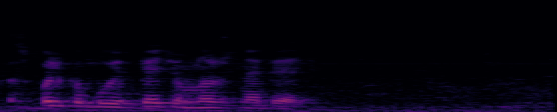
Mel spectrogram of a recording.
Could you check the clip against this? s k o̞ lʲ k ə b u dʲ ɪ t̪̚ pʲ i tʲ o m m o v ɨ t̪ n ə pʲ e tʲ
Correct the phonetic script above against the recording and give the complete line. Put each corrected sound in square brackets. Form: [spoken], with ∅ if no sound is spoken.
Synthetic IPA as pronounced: s k o̞ lʲ k ə b u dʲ ɪ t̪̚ pʲ [æ] tʲ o m [n] o [ʐ] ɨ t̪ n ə pʲ [æ] tʲ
